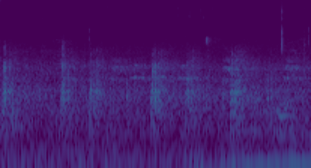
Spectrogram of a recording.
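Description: Distant fireworks going off: a string of faint bangs at irregular intervals, roughly one every half second to second, over a steady low rumble.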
